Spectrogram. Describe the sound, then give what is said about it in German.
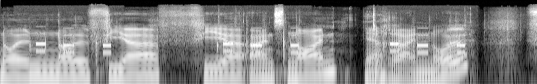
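Telephone keypad tones as an international number to the UK is dialed, a string of brief beeps mixed in with loud, sustained tonal sound and sharp clicks. “Da habe ich dreimal gewählt. Ich drücke nochmal zurück.”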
